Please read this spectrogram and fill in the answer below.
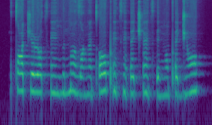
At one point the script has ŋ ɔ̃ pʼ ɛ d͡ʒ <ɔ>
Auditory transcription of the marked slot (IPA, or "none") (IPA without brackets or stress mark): ɔ̃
